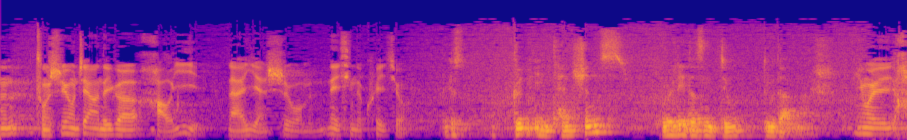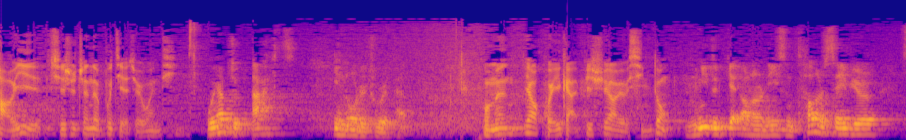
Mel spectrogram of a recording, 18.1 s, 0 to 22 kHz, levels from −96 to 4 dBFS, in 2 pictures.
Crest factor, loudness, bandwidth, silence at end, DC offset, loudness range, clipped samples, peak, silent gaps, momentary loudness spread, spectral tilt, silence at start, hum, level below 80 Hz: 22 dB; -21 LUFS; 13.5 kHz; 0 s; under 0.1%; 4 LU; under 0.1%; 0 dBFS; none; 11 LU; -3 dB/octave; 0 s; none; -60 dBFS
